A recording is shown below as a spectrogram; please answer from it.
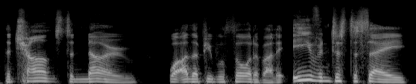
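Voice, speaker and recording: Chatting casually about books as a podcast co-host, this man keeps dropping into quotes he imagines. He speaks at a moderate pace in a mid-range voice with lively intonation, heard in a dry recording.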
